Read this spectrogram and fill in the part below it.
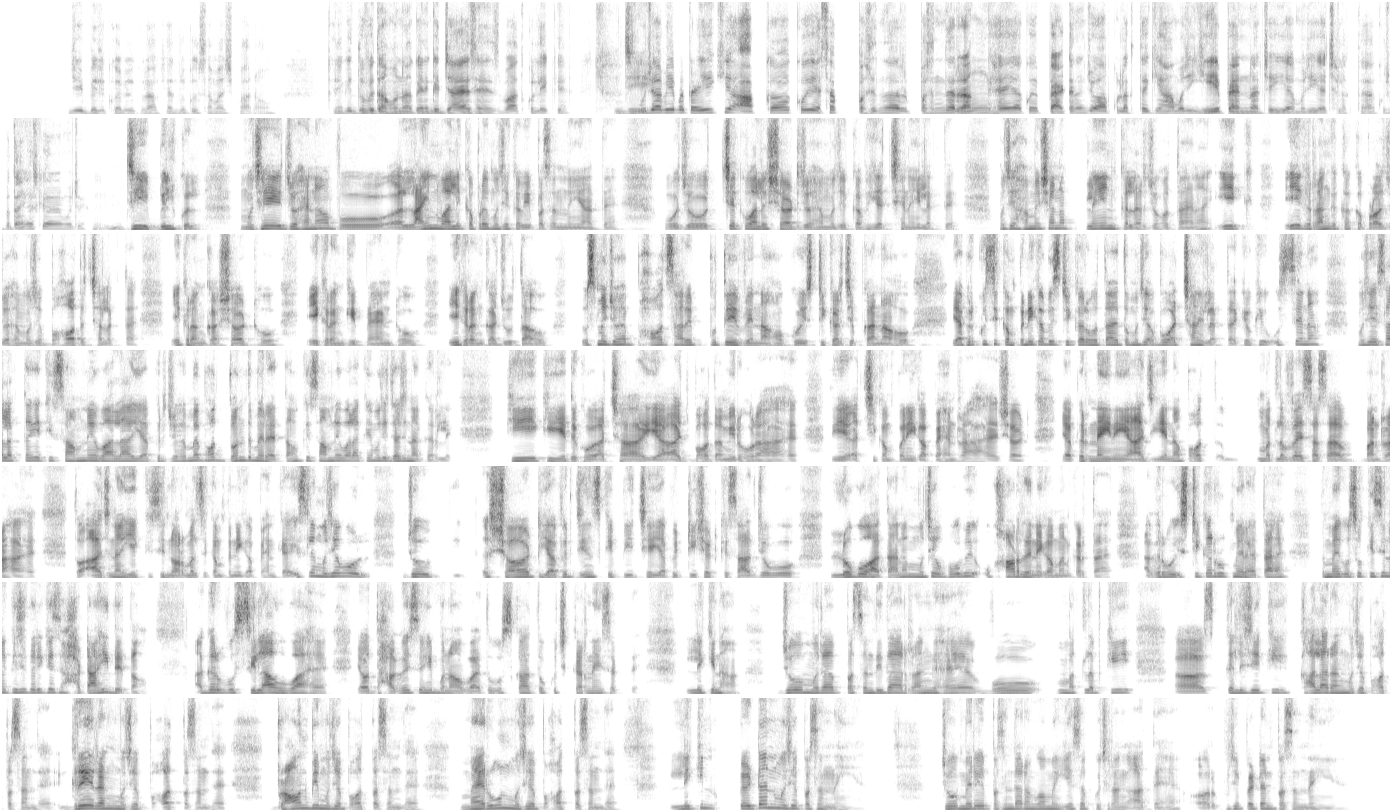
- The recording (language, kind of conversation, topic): Hindi, advice, रोज़मर्रा के लिए कौन-से कपड़े सबसे उपयुक्त होंगे?
- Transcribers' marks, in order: other background noise; in English: "पैटर्न"; in English: "प्लेन कलर"; in English: "स्टिकर"; in English: "स्टिकर"; in English: "जज"; in English: "नॉर्मल"; in English: "स्टिकर"; in English: "ग्रे"; in English: "ब्राउन"; in English: "पैटर्न"; in English: "पैटर्न"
